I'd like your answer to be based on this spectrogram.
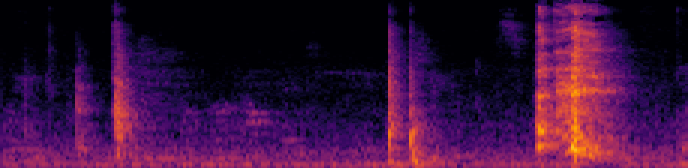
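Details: Ordinary sneeze: a quiet room with small breathy catches, then one forceful sneeze burst near the end.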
